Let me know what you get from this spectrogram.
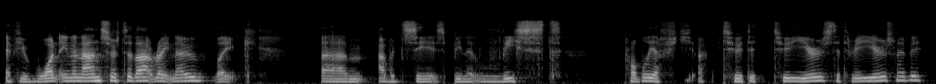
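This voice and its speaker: A man's voice: fairly high pitch, a little slow. A man co-hosting a podcast, chatting casually about games in a hesitant, rambling way. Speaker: podcast co-host. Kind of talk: casual gaming podcast chat.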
